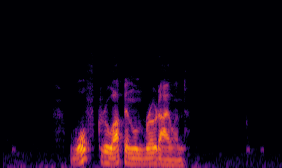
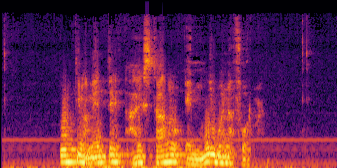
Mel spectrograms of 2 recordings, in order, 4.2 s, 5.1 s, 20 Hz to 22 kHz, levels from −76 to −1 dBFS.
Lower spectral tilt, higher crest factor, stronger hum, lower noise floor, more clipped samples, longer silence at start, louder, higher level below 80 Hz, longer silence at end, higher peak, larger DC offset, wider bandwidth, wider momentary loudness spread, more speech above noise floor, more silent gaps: first, -9.5 dB/octave vs -5.5 dB/octave; first, 22 dB vs 10 dB; neither; first, -67 dBFS vs -29 dBFS; neither; first, 1.05 s vs 0.05 s; second, -23 LUFS vs -9 LUFS; second, -48 dBFS vs -28 dBFS; first, 1.45 s vs 0 s; second, -4 dBFS vs 0 dBFS; neither; second, 5.2 kHz vs 16.5 kHz; second, 11 LU vs 21 LU; first, 44 dB vs 22 dB; neither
